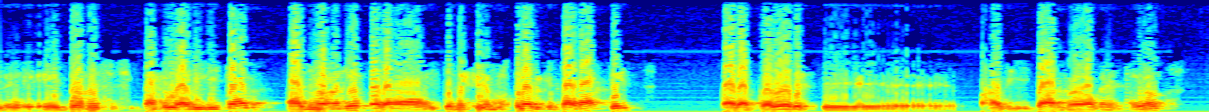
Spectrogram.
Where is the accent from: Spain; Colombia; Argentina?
Argentina; También como somos los argentinos, nunca hacemos del todo bien las cosas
